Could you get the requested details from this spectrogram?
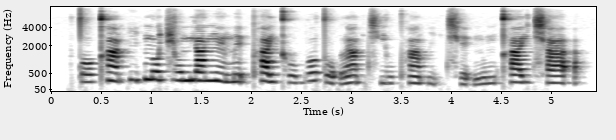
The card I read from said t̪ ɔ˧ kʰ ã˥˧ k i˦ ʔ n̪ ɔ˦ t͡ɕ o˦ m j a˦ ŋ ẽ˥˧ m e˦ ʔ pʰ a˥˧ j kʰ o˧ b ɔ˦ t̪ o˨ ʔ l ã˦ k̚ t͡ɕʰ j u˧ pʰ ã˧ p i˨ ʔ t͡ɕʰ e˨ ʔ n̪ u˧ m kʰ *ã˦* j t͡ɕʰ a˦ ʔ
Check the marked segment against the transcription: incorrect: a˦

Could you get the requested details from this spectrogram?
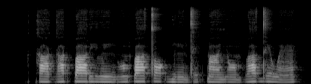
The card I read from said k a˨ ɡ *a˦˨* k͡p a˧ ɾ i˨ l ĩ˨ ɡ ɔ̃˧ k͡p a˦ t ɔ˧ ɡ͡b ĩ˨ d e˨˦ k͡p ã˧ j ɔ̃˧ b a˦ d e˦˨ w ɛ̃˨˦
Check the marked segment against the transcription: incorrect: a˧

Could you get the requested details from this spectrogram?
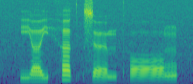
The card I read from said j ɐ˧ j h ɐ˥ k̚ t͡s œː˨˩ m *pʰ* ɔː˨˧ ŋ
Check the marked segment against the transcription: correct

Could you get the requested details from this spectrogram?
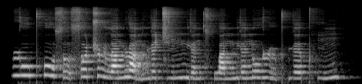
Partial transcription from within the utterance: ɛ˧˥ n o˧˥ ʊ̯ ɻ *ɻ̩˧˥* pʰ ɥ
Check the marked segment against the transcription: incorrect: ɻ̩˨˩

